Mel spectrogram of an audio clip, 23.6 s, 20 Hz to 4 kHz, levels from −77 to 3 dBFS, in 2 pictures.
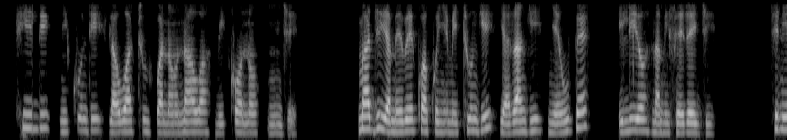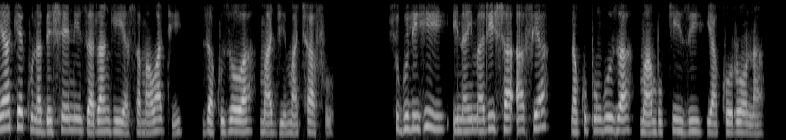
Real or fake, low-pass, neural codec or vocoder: fake; 3.6 kHz; vocoder, 22.05 kHz, 80 mel bands, WaveNeXt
